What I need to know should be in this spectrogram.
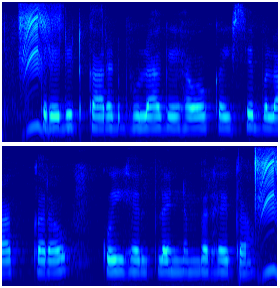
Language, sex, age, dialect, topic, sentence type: Chhattisgarhi, female, 25-30, Northern/Bhandar, banking, question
